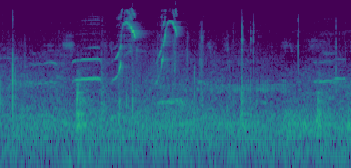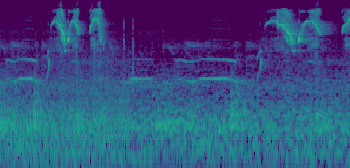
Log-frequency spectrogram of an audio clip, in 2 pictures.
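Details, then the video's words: High-pitched arched squeals from a baby monkey crying for its mother's help come in three bunches, early, around eight seconds and near the end, with softer level whistled tones between them and constant low background noise. "Po-or baby monkey RAIN calling mom RANY to helps but can't."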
